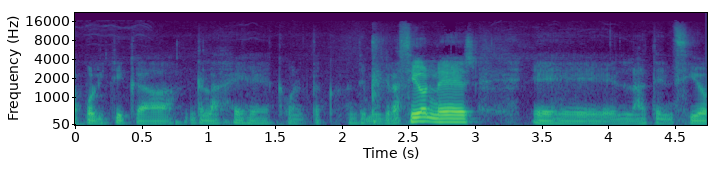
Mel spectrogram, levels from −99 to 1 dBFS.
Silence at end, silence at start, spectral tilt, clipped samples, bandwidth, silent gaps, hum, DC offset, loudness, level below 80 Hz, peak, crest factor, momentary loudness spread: 0 s; 0 s; -6.5 dB/octave; under 0.1%; 15.5 kHz; none; none; under 0.1%; -30 LUFS; -52 dBFS; -10 dBFS; 20 dB; 22 LU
